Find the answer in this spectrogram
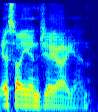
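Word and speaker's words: St John: Here it's actually S I N J I N. But like in Mad Men, there's a character named Sinjin, and it's spelt S T period J O H N.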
